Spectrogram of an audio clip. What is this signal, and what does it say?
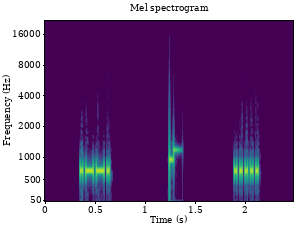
Morse code, heard as a keyed tone, about 44 wpm, 700 Hz. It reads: P 5
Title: Single Letter-Number - Rapid-Fire 45wpm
